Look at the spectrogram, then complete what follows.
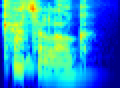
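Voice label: "catalogue", British English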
